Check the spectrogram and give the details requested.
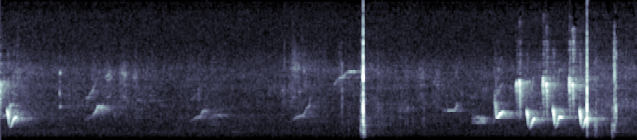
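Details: Common nightingale singing in a residential neighbourhood, its song carrying across the whole area though the bird is hard to see: soft rising whistles about a second apart, then a sudden loud burst of rapid, rich chattering notes, with faint background hiss.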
